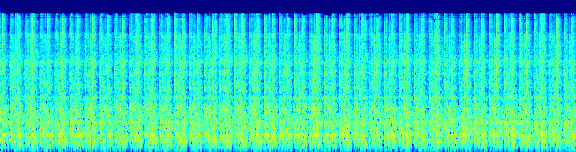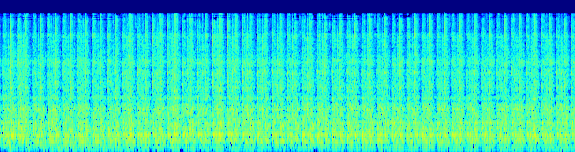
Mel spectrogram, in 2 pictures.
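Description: An embroidery machine stitches with a rapid, steady mechanical whirring and tapping.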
